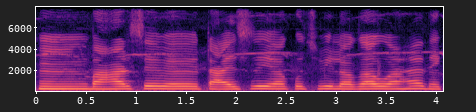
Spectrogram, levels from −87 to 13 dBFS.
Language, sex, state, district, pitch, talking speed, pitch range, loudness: Hindi, female, Bihar, Vaishali, 235 Hz, 175 wpm, 230-240 Hz, -14 LUFS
